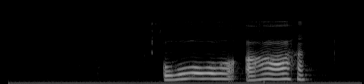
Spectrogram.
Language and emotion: Russian, neutral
